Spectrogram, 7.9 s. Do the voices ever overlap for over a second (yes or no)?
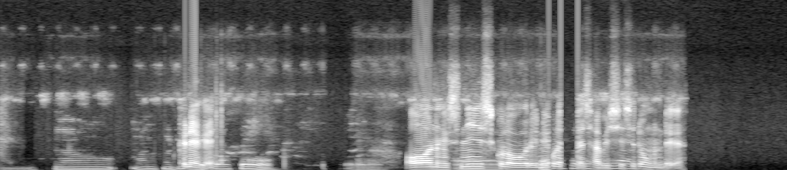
yes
